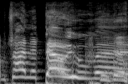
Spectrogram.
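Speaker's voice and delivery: high, loud imitated yell; hammed-up scolding of a workmate; exasperated worker. Other worker yelling at his partner.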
